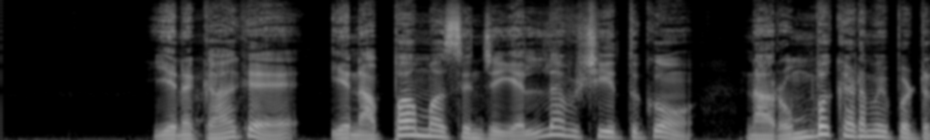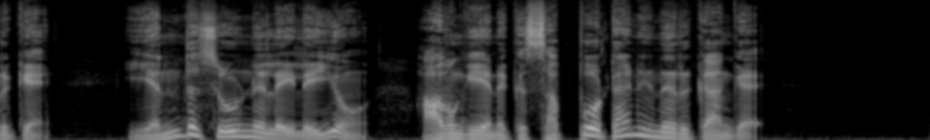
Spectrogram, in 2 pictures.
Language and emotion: Tamil, happy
